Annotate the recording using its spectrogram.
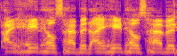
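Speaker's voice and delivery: put-on caster voice, complaining tone. Retelling how Bros complained on a tournament broadcast, imitating Bros complaining. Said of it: "Bros is on Cherry Tournament's just like".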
